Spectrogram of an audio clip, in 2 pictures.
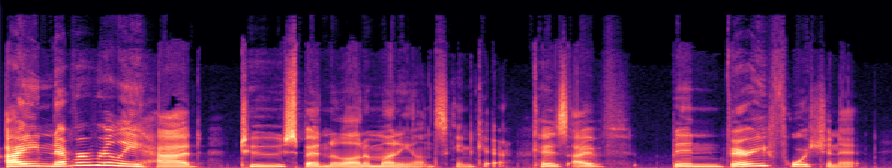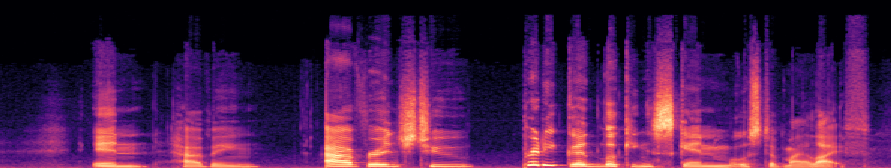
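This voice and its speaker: A young woman from Indonesia chatting calmly to camera, soft-spoken with whispery asides and self-mocking laughs. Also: medium pitch, measured pace, no echo. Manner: playful, laughing at herself. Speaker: vlogger. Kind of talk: calm casual chat to camera. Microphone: wireless clip-on mic.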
